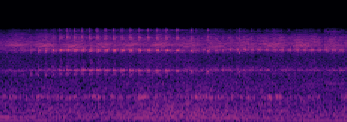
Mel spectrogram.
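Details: Higurashi cicada singing at Shinhotchian, a quiet natural spot: a rapid, high, pulsing kana-kana-kana series of about two seconds that fades out, over a steady high insect hum and a faint low drone.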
